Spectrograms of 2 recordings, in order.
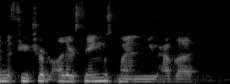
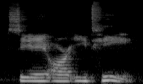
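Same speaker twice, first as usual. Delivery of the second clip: slow, letter-by-letter spelling; each letter given its own beat; spelled out; slower than usual. Shown as a demonstration. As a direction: spell it out slowly for the class. Spelling out the button name.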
